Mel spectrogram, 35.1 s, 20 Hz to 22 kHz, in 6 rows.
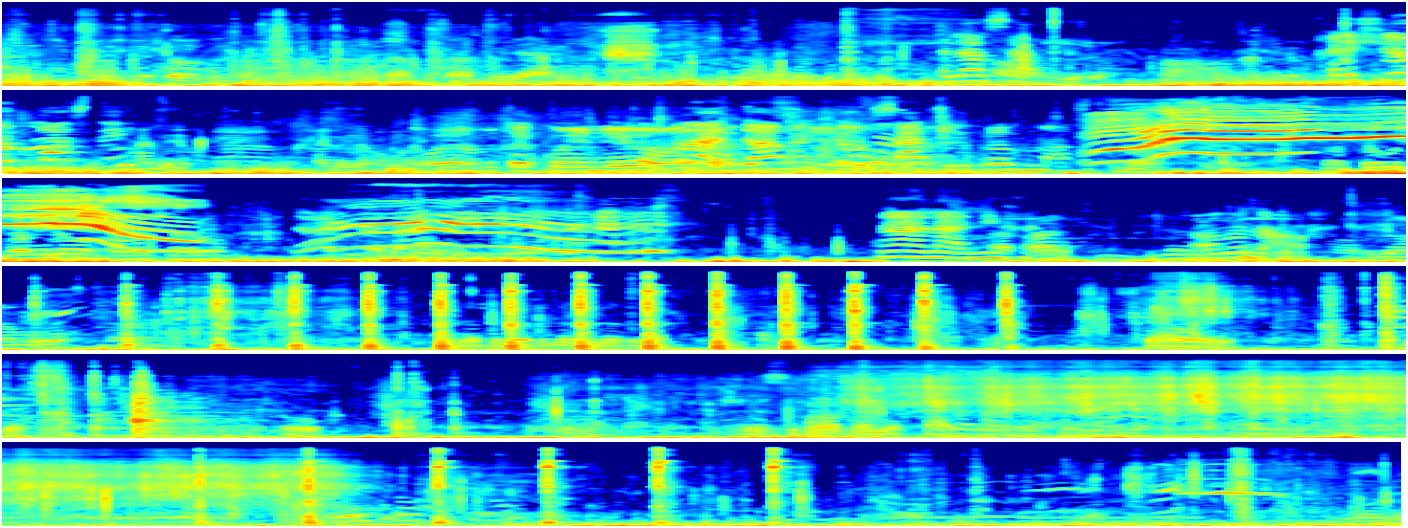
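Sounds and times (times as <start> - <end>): hammer blows on wood: 18.0 - 21.9.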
